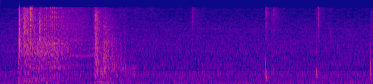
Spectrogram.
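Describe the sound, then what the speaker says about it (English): A red door opens in the video game The Stanley Parable: two heavy, whooshing bursts come close together, then quieter clicks and light knocks fade out. "Stanley walked through the red door."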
